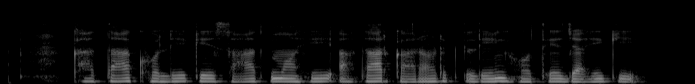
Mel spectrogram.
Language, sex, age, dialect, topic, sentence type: Chhattisgarhi, female, 25-30, Eastern, banking, question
